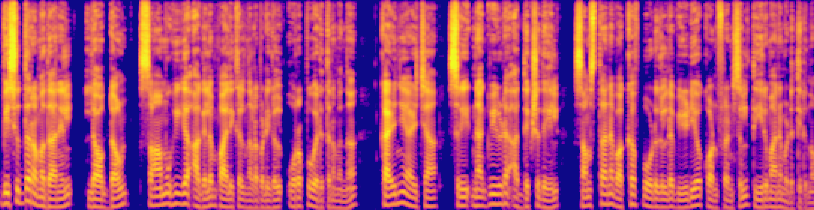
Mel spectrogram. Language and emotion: Malayalam, neutral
